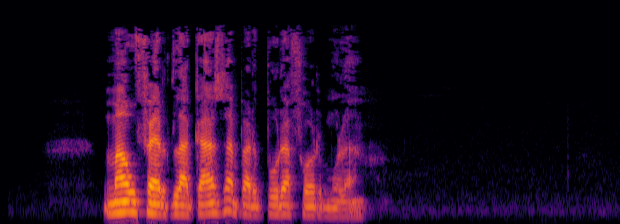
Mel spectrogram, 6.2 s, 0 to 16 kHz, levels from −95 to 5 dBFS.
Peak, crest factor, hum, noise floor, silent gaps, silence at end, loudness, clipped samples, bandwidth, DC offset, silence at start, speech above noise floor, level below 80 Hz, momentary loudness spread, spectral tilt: -2 dBFS; 24 dB; none; -77 dBFS; none; 2.6 s; -23 LUFS; under 0.1%; 11 kHz; under 0.1%; 1.05 s; 54 dB; -64 dBFS; 18 LU; -5.5 dB/octave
